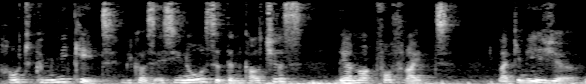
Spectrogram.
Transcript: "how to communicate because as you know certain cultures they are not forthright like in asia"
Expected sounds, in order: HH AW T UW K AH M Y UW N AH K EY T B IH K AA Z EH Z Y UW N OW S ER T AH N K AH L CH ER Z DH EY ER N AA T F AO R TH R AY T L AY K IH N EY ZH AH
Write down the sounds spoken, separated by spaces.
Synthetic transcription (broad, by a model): HH AW T UW K AH M Y UW N AH K EY T B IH K AA S EH S Y UW N OW S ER T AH N K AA L CH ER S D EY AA N AA T F AO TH R AY T L AY K IH N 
